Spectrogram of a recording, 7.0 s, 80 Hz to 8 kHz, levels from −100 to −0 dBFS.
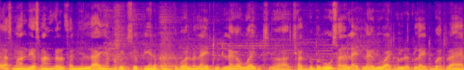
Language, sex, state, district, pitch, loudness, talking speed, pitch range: Hindi, male, Chandigarh, Chandigarh, 130 Hz, -14 LUFS, 205 wpm, 125-130 Hz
